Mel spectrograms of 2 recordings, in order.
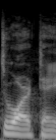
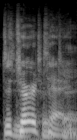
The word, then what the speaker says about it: Duterte: so did oh dude it's not duarte it's deterred how do you pronounce the name duterte duterte duterte yeah there we go i always thought it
